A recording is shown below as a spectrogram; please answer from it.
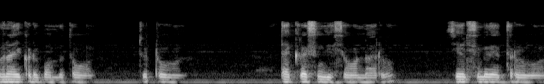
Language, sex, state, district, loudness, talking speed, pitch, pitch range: Telugu, male, Andhra Pradesh, Srikakulam, -18 LUFS, 55 wpm, 105 Hz, 100-115 Hz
